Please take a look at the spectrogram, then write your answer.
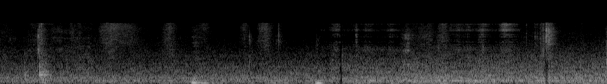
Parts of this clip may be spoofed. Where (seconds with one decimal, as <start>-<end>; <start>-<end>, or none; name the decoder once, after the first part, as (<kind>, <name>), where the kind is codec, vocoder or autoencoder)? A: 3.2-4.0 (codec, SNAC); 4.5-5.2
